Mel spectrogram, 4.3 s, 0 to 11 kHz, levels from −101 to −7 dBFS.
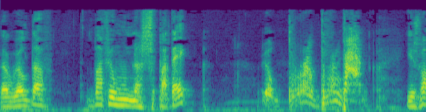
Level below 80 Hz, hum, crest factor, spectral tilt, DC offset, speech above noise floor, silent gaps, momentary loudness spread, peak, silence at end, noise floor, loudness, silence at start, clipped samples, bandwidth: -42 dBFS; none; 18 dB; -5.5 dB/octave; under 0.1%; 27 dB; none; 13 LU; -2 dBFS; 0 s; -46 dBFS; -20 LUFS; 0 s; under 0.1%; 8.8 kHz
